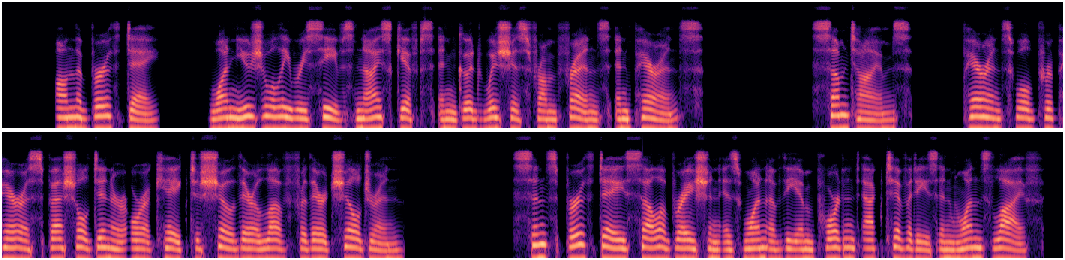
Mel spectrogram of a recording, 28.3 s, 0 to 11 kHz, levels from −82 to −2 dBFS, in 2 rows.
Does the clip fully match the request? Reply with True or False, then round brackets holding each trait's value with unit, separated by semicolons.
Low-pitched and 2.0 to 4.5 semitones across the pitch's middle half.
False (175 Hz; 3.6 semitones)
